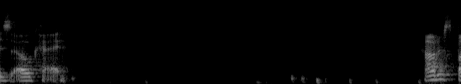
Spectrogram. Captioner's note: silence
